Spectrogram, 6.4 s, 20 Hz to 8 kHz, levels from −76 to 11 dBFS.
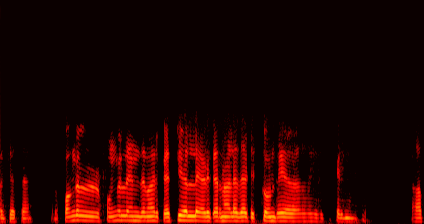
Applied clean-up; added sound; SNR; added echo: neural mask model DeepFilterNet 3.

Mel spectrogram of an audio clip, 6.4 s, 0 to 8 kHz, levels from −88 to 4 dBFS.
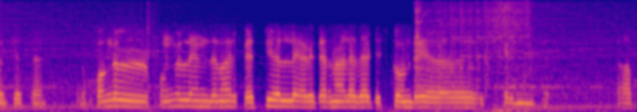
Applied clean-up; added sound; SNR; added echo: none; Engine starting / Car; 17 dB; none.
